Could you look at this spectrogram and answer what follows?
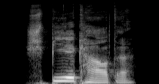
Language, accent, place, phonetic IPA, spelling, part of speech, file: German, Germany, Berlin, [ˈʃpiːlˌkaʁtə], Spielkarte, noun, De-Spielkarte.ogg
- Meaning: playing card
